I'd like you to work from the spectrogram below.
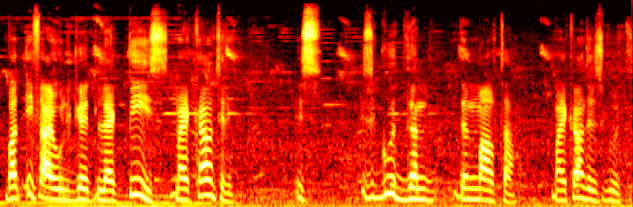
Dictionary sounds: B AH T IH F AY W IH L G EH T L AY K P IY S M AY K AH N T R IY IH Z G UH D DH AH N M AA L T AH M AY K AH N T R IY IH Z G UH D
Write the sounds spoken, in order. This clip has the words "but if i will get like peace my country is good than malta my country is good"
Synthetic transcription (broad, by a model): B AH T IH F AY W IH L G EH T L AY K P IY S M AY K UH N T R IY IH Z G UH D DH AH N M AA L T AH M AY K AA N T R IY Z G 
